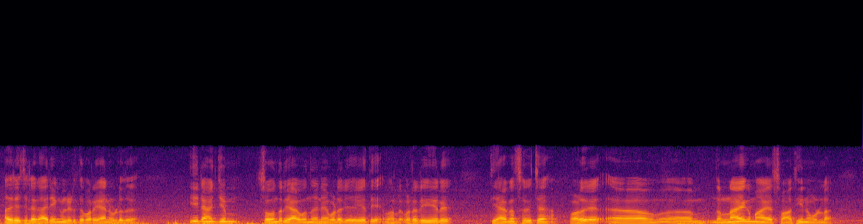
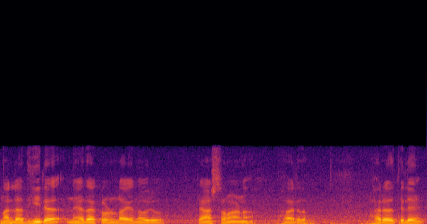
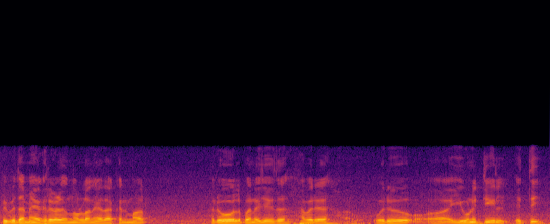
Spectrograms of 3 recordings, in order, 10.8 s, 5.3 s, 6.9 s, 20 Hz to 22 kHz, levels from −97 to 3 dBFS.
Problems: background sounds at intervals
